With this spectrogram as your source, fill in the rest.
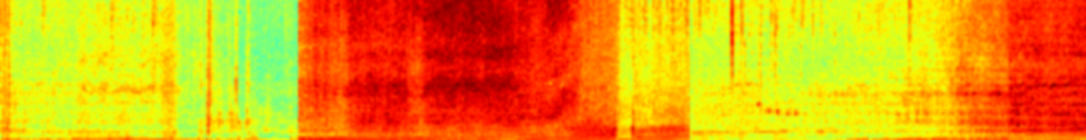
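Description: A rally car engine roars and revs hard as the car speeds past close by.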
